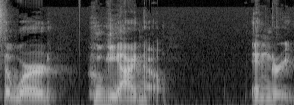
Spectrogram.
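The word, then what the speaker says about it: ὑγιαίνω: It's the word hugiaino in Greek. That's a funny way of saying it, but that's how they pronounce it in Greek, hugiaino.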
